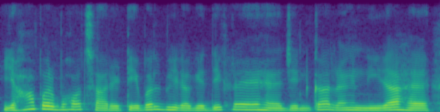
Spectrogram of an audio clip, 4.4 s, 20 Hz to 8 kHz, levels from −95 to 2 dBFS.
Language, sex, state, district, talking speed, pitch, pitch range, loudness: Hindi, male, Jharkhand, Ranchi, 190 wpm, 170 Hz, 160-195 Hz, -16 LUFS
